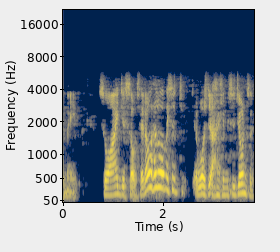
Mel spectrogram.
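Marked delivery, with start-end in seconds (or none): 1.6-2.4 high, loud cheery hello; cheery greeting. Retold or imitated. Rep greeting a customer on her doorstep, cheery. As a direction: greet her warmly and brightly.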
